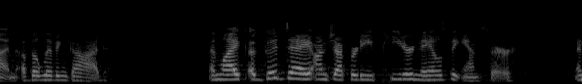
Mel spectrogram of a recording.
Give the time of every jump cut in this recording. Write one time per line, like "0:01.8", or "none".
none

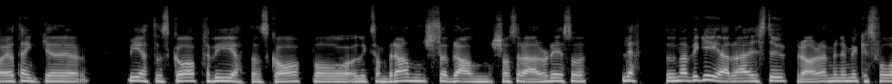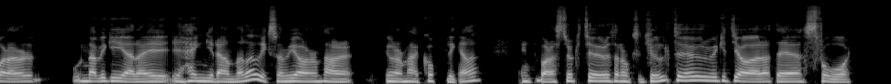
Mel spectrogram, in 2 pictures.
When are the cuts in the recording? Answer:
0:14.0

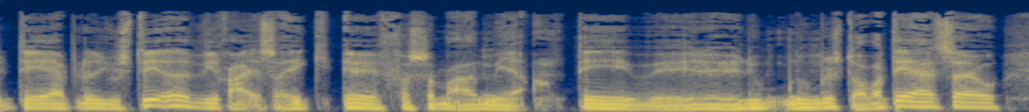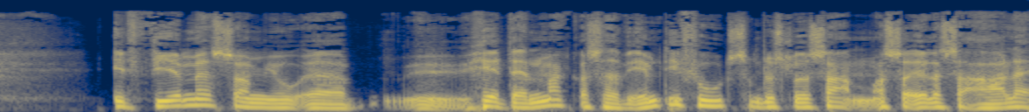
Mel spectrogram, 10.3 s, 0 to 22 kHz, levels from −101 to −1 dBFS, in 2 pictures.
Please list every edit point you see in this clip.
0:08.0

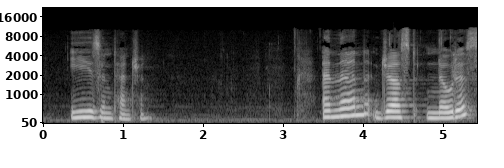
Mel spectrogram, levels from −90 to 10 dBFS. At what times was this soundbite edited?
none

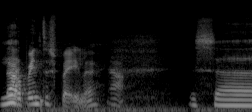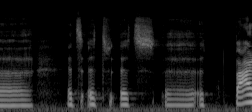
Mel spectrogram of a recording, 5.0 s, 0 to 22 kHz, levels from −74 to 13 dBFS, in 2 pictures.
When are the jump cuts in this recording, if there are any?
0:01.1

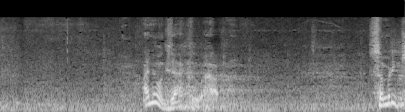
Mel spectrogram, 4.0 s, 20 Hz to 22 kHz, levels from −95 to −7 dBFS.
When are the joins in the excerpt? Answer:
none

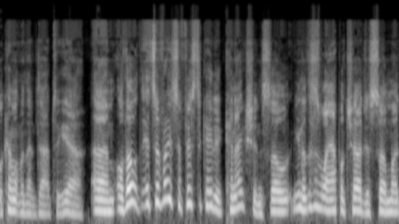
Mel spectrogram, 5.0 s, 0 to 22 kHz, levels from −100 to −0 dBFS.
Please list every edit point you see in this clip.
0:01.1
0:03.6

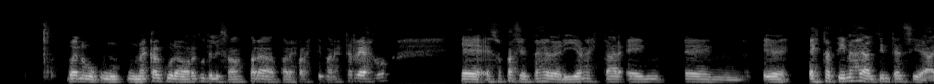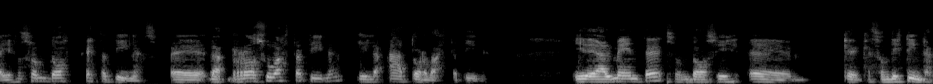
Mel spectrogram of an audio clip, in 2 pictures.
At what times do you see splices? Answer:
0:03.0
0:16.0

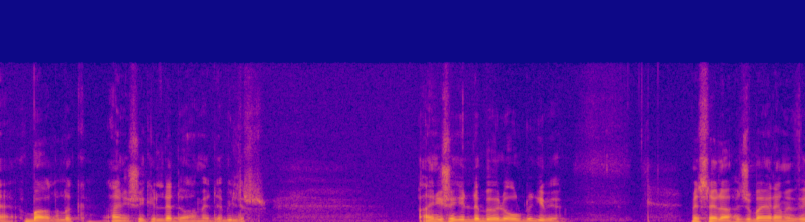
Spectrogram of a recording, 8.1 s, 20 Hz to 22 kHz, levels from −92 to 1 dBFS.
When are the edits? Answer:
none

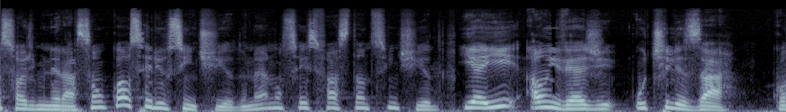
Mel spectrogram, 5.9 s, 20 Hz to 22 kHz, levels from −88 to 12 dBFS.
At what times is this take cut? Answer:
0:03.4

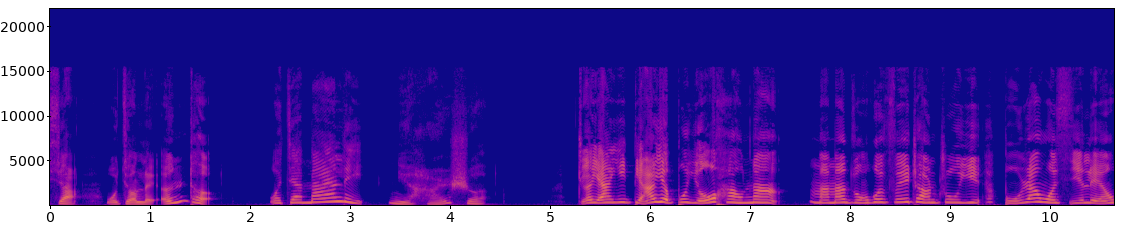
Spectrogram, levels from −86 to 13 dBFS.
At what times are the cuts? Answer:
0:05.1
0:07.5

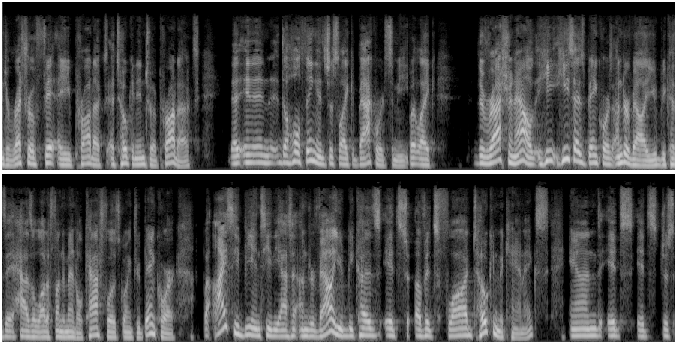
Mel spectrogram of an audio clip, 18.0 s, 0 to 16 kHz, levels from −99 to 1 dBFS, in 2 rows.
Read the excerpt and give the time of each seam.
0:05.4
0:11.6

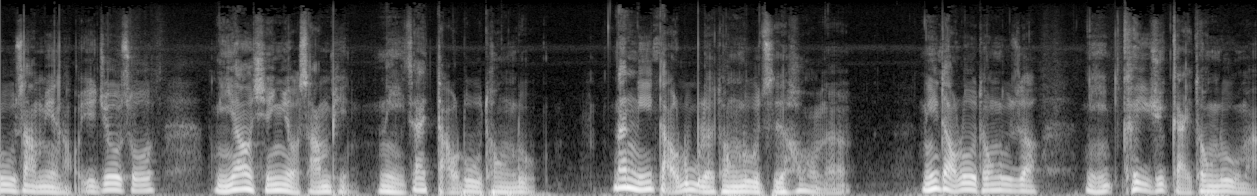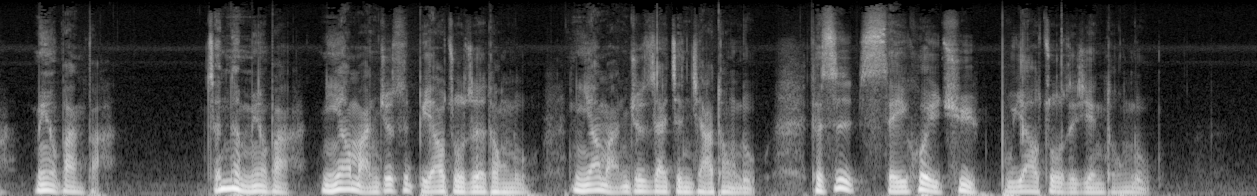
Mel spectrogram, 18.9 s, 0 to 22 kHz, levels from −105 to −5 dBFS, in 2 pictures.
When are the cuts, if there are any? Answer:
none

